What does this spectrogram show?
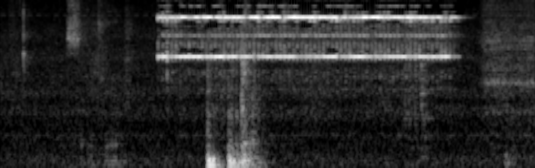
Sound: telephone ringing

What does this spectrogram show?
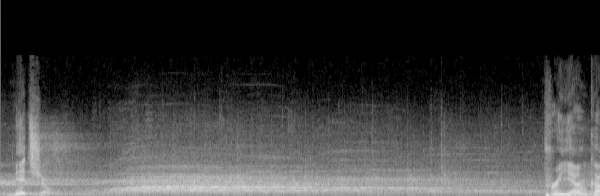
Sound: graduates cheer; audience applauds

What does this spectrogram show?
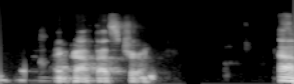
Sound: crackling drowns out

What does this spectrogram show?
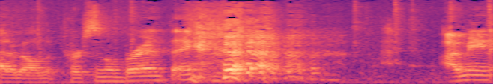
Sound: laughing

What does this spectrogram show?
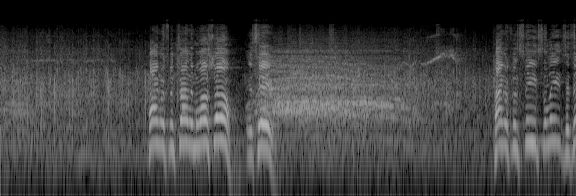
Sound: applause

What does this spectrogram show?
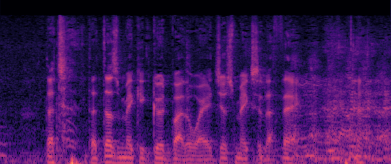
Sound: laughter

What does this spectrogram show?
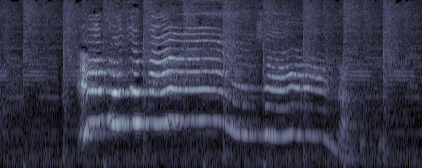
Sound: screams

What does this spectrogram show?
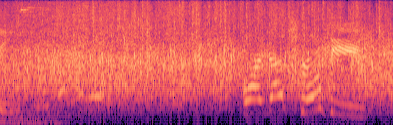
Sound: audience applauds

